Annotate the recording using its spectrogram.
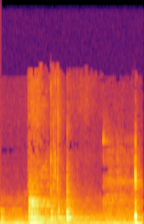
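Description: The last chord of a solid-body electric guitar with light tremolo, pulsing as it dies away. About half a second in there is a brief squeak, and there are sharp clicks about a second in and at the very end.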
